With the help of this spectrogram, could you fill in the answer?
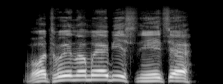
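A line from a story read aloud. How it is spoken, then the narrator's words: Spectator shouting. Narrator (Russian): крикнул один из зрителей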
